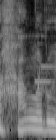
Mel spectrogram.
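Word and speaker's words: 行: 그 행이 원래는 항으로 읽어야 됩니다. 항이요? 항. 항렬할 때도 그자 쓰니까. 네네. 그게 무슨 뜻이냐면 전포 가게의 뜻이에요. 아, 그니까 은행하면 돈 전포 돈 가게예요. 아, 그래서 원래는 은항이라고 읽어야 되는데 우리 이제 행자에 익숙하니까 은행이라고 읽는데 그건 돈가를 되시죠. 아, 그 원래는 항이군요.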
